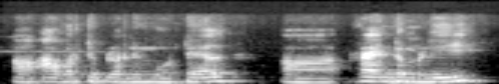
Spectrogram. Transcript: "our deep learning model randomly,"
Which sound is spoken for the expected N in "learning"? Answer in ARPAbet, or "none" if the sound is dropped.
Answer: N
